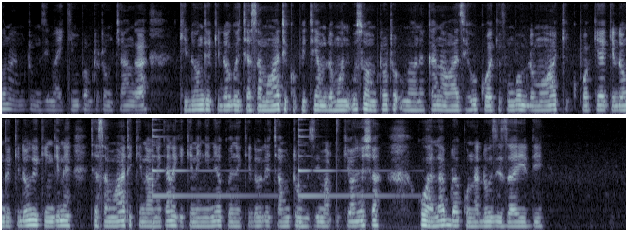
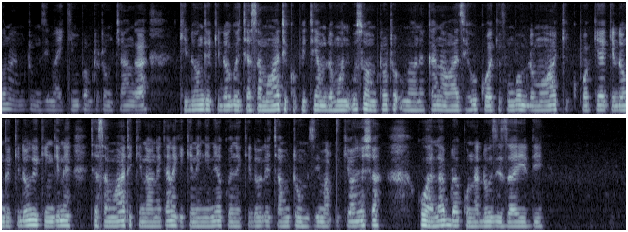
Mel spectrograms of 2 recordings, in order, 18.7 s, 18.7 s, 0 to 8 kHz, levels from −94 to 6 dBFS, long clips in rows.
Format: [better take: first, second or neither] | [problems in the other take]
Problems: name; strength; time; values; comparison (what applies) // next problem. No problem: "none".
second | background sound (Harp); 9 dB below the speech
